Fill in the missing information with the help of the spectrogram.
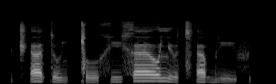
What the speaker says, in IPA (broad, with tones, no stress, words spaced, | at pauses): t͡ʃʼɐ˦tu˨ʎǀu˨ xi˨xɜː˦o̯lʲu˨ t͡sʼɐ˦ biː˨f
